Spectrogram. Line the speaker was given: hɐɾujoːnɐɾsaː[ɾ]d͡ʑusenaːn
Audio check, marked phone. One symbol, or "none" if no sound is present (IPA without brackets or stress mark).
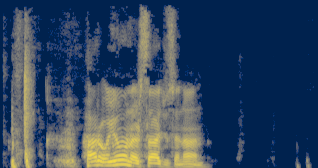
none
